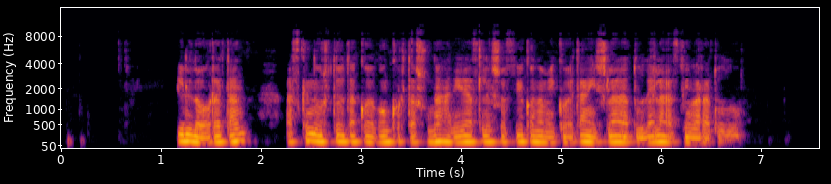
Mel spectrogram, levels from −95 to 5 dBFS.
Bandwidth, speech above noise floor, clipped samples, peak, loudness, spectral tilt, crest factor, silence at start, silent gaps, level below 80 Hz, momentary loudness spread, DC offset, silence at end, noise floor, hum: 7.8 kHz; 49 dB; under 0.1%; -4 dBFS; -22 LUFS; -6.5 dB/octave; 18 dB; 1.15 s; none; -58 dBFS; 11 LU; under 0.1%; 0.8 s; -70 dBFS; none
